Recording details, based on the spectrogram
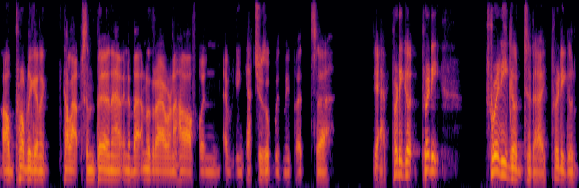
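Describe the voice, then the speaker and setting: A man from northern England with a deep husky voice, hoarse from shouting, talking as a guest on a podcast with many restarts. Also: no room sound, highs cut off. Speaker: podcast guest, agency head. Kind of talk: casual panel chat.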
